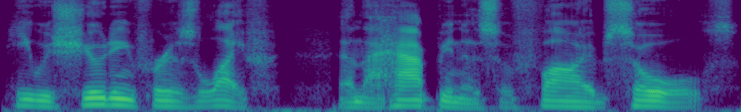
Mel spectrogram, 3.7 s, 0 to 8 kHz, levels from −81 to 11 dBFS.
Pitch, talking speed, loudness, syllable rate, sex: 95 Hz, 195 wpm, -23 LUFS, 4.5 syllables/s, male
